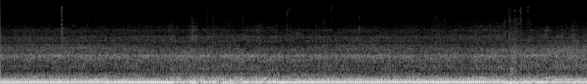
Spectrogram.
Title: 200SX S14 whining noise...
